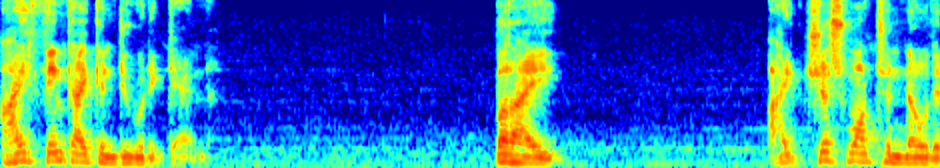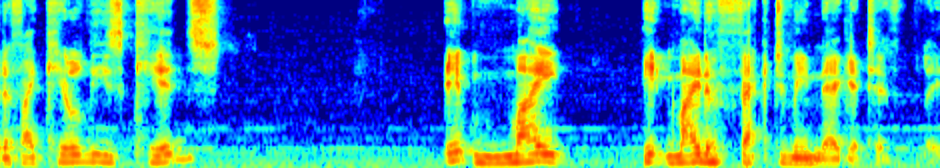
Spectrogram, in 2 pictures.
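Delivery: hushed whisper. Storyteller voicing Byron as he whispers to the adults, Byron whispering. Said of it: "And he whispers to the adults".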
